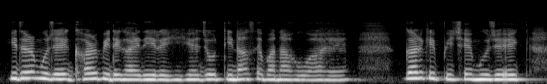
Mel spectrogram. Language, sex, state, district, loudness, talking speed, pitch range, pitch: Hindi, female, Arunachal Pradesh, Lower Dibang Valley, -13 LUFS, 210 wpm, 220-245 Hz, 225 Hz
